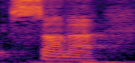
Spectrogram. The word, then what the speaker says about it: Sana: And for what it's worth, just for the listener, because I personally was also surprised by the pronunciation, because when I saw Sunna, which is spelled S-A-N-A, it looks like it could be Santa or Sana. And I actually reached out to Jordan White, who's the editor of the Marvel Star Wars comics, and asked him, and he replied very kindly with the pronunciation key for her name. So it is officially Sunna.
